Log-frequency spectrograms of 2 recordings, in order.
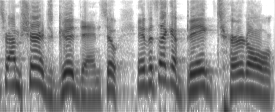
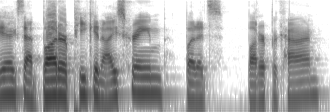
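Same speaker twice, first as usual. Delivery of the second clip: ordinary talk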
